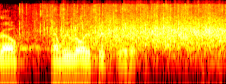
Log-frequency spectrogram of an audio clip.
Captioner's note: applause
